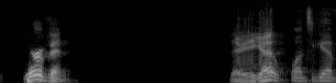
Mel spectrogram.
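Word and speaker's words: Wyvern: Includes an image of Morpheus, aka Dream, the Furies, Griffin's Bones, the Hippogriff, and the, how's that pronounced? Vern? Wervin.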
